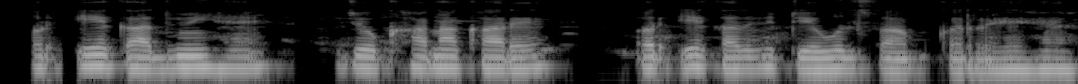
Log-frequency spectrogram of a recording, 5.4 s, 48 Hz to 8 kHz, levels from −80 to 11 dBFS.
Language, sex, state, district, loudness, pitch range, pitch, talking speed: Maithili, male, Bihar, Supaul, -29 LUFS, 120-135 Hz, 130 Hz, 180 wpm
